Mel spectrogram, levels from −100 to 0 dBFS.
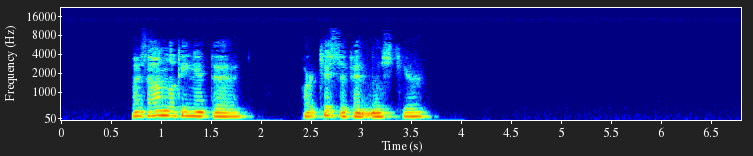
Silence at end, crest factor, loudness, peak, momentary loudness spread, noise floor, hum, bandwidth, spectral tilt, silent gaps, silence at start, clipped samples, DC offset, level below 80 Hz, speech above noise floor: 3.1 s; 18 dB; -27 LUFS; -12 dBFS; 9 LU; -83 dBFS; none; 6.4 kHz; -9 dB/octave; none; 0.7 s; under 0.1%; under 0.1%; -68 dBFS; 58 dB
